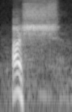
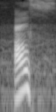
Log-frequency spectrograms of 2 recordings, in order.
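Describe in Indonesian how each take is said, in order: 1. Konsonannya adalah bunyi sh yang mendesis. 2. Bunyi s-nya berat dan emfatis. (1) "atau pakai shin, salah ya" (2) "lagi-lagi huruf shad terasa"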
